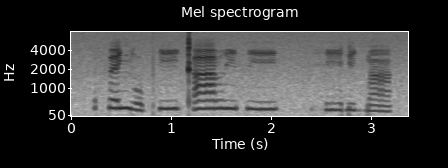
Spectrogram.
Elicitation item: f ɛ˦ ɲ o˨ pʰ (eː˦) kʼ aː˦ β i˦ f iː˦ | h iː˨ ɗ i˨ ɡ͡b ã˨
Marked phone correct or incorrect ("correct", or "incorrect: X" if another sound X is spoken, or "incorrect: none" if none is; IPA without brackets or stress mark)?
incorrect: iː˦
